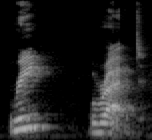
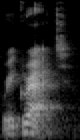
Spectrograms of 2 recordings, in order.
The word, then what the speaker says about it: regret: Regret. We have a two-syllable word, and the stress is gret. Regret. We don't say regret. We say regret. So this is the stress, okay?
